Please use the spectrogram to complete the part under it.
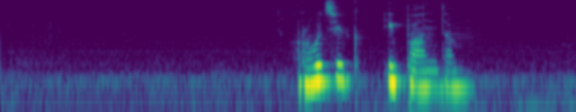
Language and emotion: Russian, neutral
